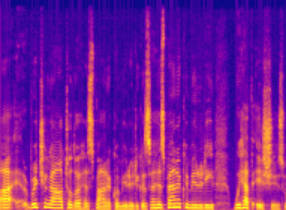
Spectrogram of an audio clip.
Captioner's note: Hablando ingl\s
